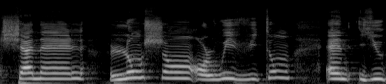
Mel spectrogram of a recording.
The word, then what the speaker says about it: Longchamp: We also have a silent G and a silent P because un long champ is literally a long field. The G and the P is silent in each of those words. And when the words are mashed together to form a noun, we keep their pronunciation.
